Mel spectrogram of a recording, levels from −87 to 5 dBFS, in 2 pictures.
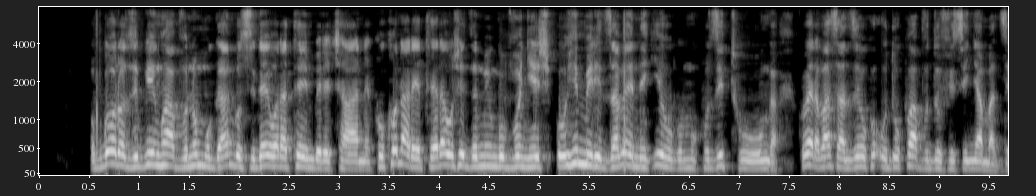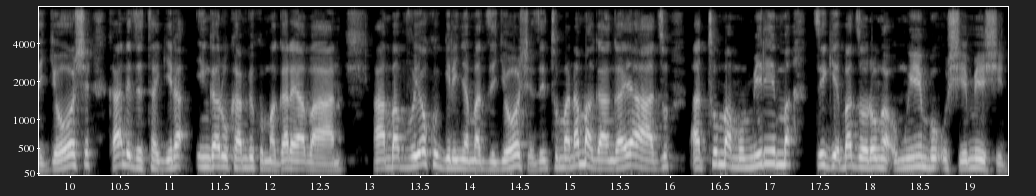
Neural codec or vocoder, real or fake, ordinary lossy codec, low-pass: none; real; Opus, 64 kbps; 7.2 kHz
